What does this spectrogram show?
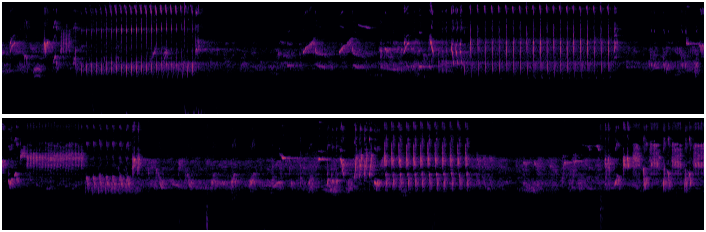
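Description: Faint birdsong: small birds chirping and whistling, with several long, fast trills of rapidly repeated notes.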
